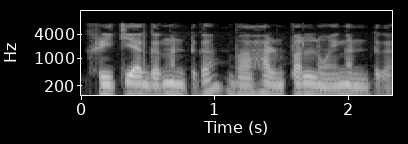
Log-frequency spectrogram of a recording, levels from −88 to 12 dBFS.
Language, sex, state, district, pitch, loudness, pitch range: Wancho, male, Arunachal Pradesh, Longding, 110 Hz, -20 LUFS, 105-115 Hz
